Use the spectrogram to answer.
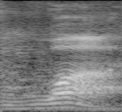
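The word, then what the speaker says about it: は: used in place of wa. So when we see a word that is pronounced wa, but it's spelled ha as a particle, we're using this ha right here.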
